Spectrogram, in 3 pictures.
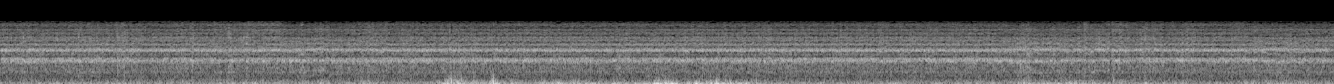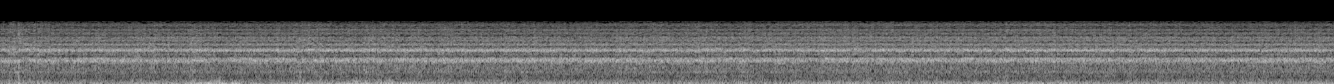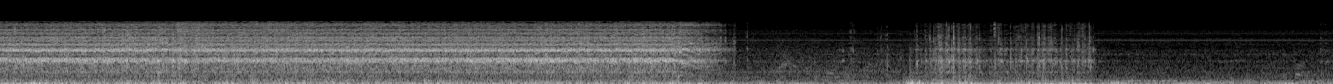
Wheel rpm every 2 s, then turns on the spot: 160, 160, 160, 160, 160, 160, 160, 160, 160, 160, 160, 160, 160, 160, 160, 160, 140, 0, 10, 0.
36-38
